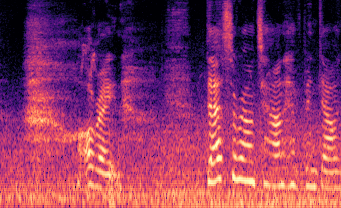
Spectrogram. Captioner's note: sighs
